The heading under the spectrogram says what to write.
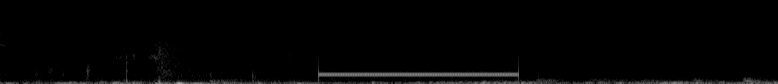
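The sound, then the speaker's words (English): A phone call to a fighter ringing out: one steady, mid-pitched ringback tone lasting about two seconds, sounding over a low background rumble with a few faint clicks before and after. “So we'll give him a ring and see what he's got to say for a few minutes here.”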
